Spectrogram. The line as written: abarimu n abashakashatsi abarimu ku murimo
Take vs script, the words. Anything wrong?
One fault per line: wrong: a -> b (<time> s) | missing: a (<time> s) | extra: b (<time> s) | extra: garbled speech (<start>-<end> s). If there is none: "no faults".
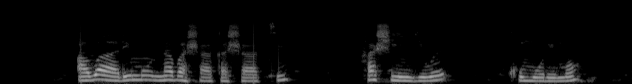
wrong: abarimu -> hashingiwe (3.6 s)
